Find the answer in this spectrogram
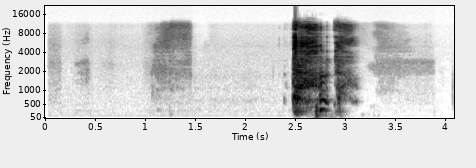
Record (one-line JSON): {"cough_length": "4.1 s", "cough_amplitude": 32191, "cough_signal_mean_std_ratio": 0.25, "survey_phase": "beta (2021-08-13 to 2022-03-07)", "age": "45-64", "gender": "Female", "wearing_mask": "No", "symptom_none": true, "smoker_status": "Never smoked", "respiratory_condition_asthma": false, "respiratory_condition_other": false, "recruitment_source": "REACT", "submission_delay": "1 day", "covid_test_result": "Negative", "covid_test_method": "RT-qPCR", "influenza_a_test_result": "Negative", "influenza_b_test_result": "Negative"}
